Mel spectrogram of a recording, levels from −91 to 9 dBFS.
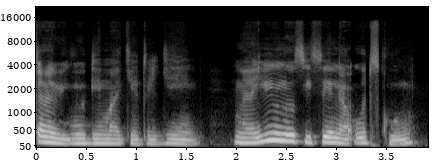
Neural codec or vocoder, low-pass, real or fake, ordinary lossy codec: codec, 32 kHz, 1.9 kbps, SNAC; 14.4 kHz; fake; none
